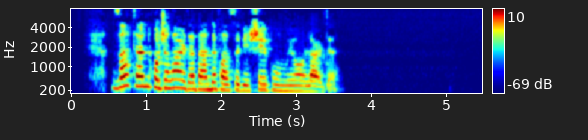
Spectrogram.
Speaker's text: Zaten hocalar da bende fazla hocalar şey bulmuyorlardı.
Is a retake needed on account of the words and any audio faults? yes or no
yes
